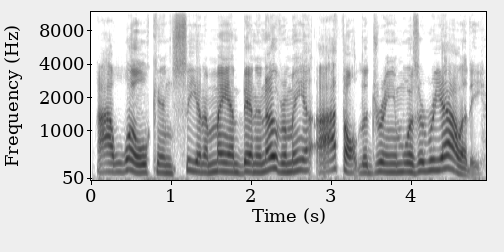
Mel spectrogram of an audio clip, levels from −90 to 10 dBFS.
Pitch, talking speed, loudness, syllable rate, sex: 175 Hz, 195 wpm, -19 LUFS, 4.3 syllables/s, male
